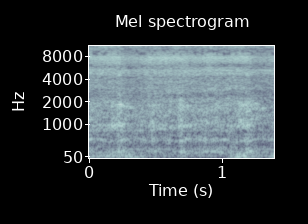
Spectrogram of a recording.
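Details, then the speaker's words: Dake square-piston steam engine with reversing valve, driving a capstan/windlass and run on compressed air instead of steam: quick, even hissing exhaust puffs, no knocks or clanks; runs normally, likened to a Model T. "So, this one sounds pretty much like a Model T or something. We can go ahead and speed it up."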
